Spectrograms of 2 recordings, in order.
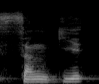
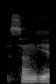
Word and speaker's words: Sangye: In Tibetan is Sangye. Sangye has two syllables.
